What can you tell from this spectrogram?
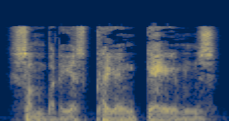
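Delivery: plain reading voice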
